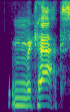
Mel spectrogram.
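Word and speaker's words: macaque: When I read the original stories about I don't know how to pronounce it. Is it Macox? Is that how you Oh, the monkeys. Macaks.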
